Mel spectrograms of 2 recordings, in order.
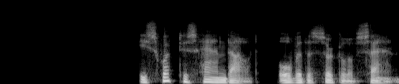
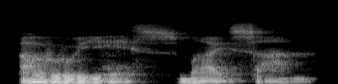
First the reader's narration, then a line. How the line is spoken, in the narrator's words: he hissed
